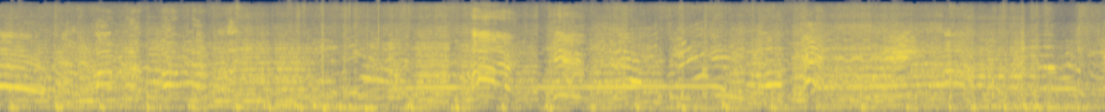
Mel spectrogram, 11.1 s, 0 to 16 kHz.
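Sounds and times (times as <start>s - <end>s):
crowd cheering and whooping: 8.8s - 11.0s.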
